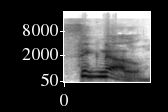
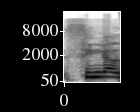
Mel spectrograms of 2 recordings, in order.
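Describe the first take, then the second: First: A hard 'g' is heard before the 'n'. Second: A nasal 'ng' replaces the hard 'g'. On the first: The speaker calls it right. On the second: The speaker calls it wrong.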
